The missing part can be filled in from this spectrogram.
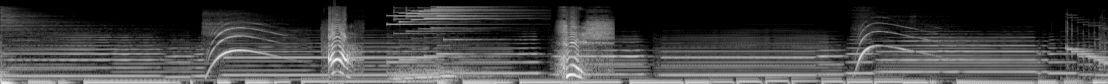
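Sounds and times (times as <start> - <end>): cartoon pitch sweep effect: 3.4 - 5.9
children's background music: 3.4 - 6.2.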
